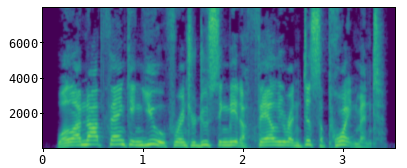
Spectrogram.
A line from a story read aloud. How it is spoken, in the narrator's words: I snapped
